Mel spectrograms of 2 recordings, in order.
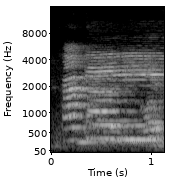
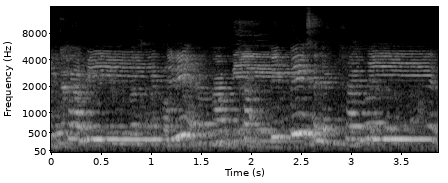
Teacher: ro-nya itu kan tidak tebal seperti mar itu kan terlalu tebal ya. Kalau ini kabir, jadi tipis saja kabir. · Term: tarqiq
